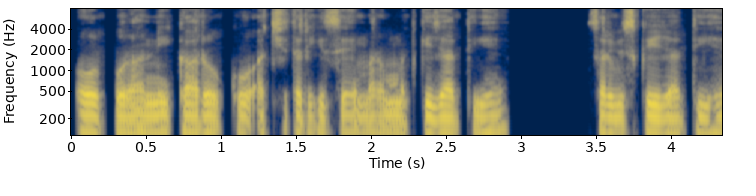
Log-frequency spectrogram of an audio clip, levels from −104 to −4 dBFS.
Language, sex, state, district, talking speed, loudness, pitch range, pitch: Hindi, male, Uttar Pradesh, Jyotiba Phule Nagar, 205 wpm, -20 LUFS, 105-115 Hz, 110 Hz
